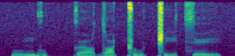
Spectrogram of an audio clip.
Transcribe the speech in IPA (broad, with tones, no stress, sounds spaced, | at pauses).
u˨ ŋ ɡ u˦ kː ɐ˩ u̯ dˤ u˦ ǁ u˦ ǁ i˥ t͡s e˥ i̯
